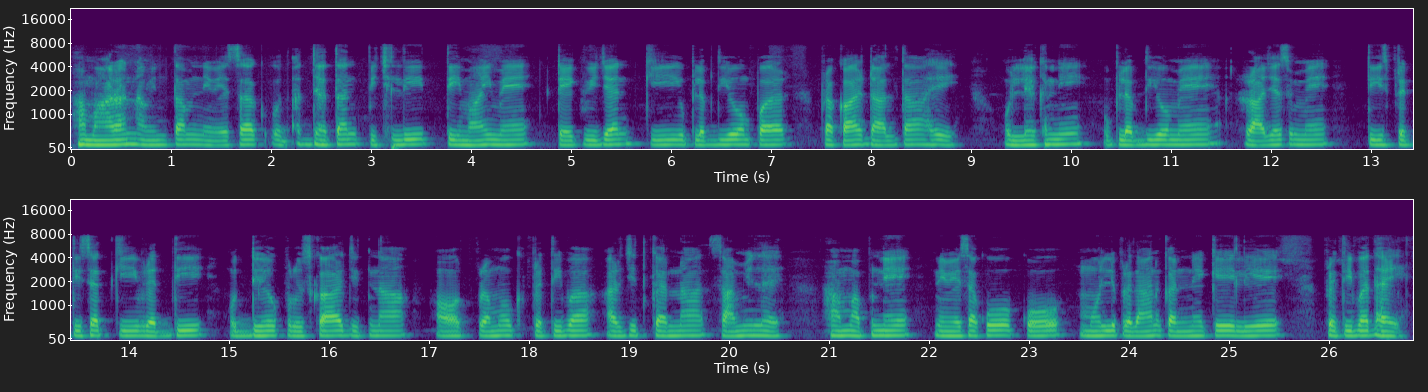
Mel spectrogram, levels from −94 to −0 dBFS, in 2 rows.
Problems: background sounds at intervals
